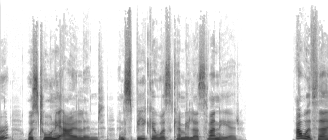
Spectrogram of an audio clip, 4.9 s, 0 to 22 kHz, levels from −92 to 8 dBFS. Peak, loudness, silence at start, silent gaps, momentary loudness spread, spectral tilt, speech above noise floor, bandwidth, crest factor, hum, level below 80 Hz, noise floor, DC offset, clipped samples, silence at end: -2 dBFS; -20 LUFS; 0 s; 3.74-4.39 s; 12 LU; -4 dB/octave; over 70 dB; 19.5 kHz; 18 dB; none; -56 dBFS; under -90 dBFS; under 0.1%; under 0.1%; 0 s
